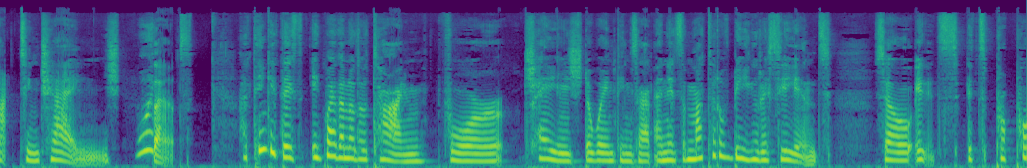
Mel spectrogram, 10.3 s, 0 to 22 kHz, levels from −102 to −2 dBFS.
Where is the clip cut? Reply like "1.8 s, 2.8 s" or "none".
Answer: 1.5 s, 3.2 s, 5.2 s, 6.5 s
